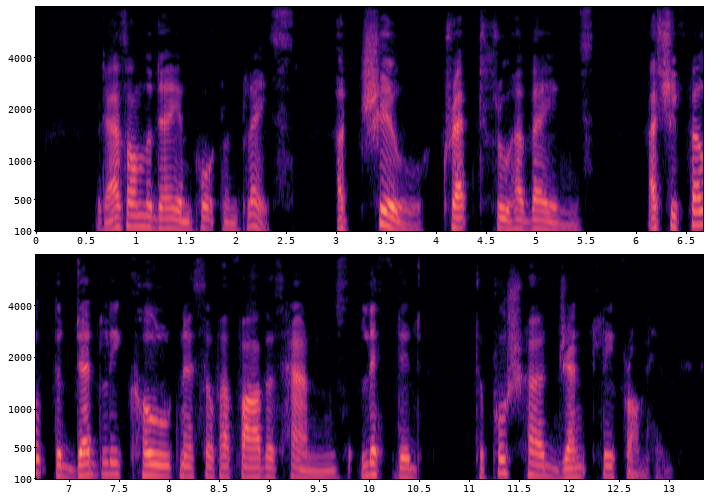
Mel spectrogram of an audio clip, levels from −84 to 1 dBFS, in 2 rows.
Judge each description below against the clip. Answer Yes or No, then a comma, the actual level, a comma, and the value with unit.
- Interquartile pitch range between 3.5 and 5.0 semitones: Yes, average, 4.7 semitones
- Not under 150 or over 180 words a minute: No, average, 140 wpm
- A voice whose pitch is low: Yes, low, 125 Hz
